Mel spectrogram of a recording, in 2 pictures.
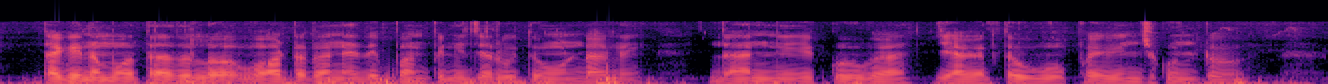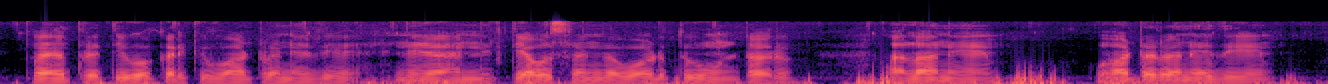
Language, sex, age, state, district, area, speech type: Telugu, male, 30-45, Andhra Pradesh, Nellore, urban, spontaneous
